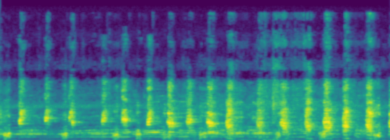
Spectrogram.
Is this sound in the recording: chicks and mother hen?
yes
